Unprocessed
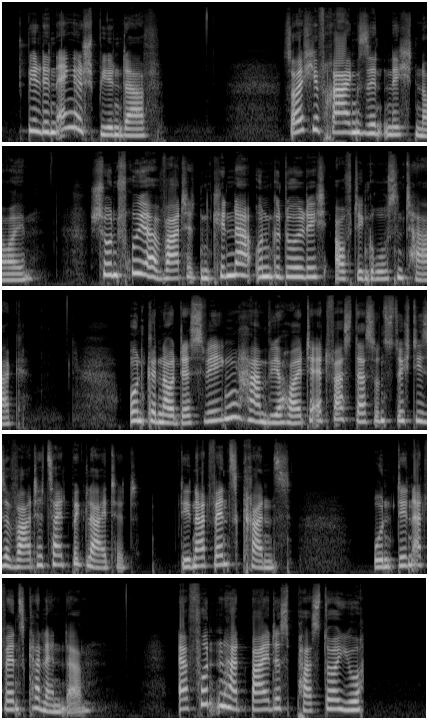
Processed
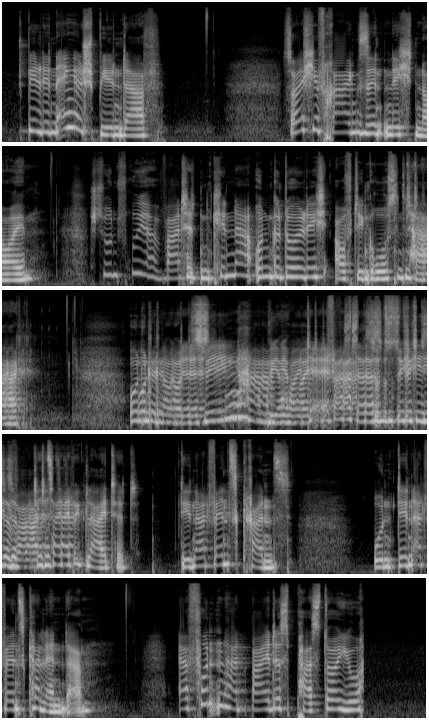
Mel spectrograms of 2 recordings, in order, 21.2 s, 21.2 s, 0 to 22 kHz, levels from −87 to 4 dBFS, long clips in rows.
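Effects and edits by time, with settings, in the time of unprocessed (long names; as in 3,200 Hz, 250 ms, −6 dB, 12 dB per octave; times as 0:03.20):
0:05.18–0:05.91: guitar amp tone stack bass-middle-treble 6-0-2
0:08.18–0:13.52: repeating echo 77 ms, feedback 16%, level −4 dB
whole clip: dynamic equaliser 2,000 Hz, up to +7 dB, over −37 dBFS, Q 1.4; compressor whose output falls as the input rises −27 dBFS, ratio −1; level +5.5 dB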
